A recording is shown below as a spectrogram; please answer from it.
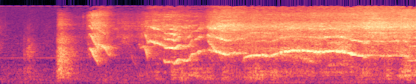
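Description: A clear latex balloon with a pom-pom inside being blown up by mouth: a few short puffs, then a long steady breath of rushing air with a wavering, whistle-like squeal through the balloon's neck.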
